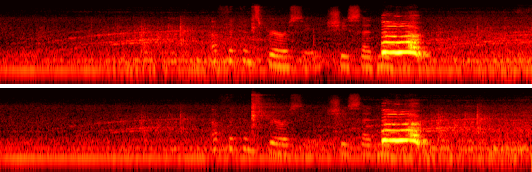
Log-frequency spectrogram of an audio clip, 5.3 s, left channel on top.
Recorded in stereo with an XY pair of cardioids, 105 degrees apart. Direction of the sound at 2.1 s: 65° left.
